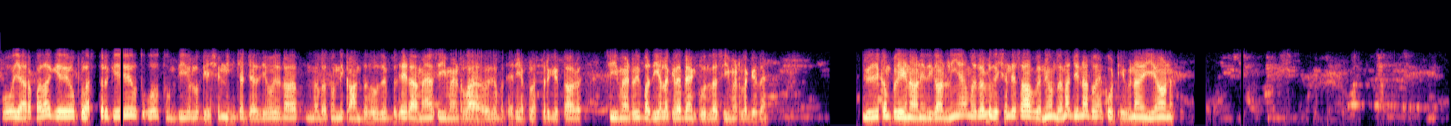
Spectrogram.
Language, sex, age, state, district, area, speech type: Dogri, male, 18-30, Jammu and Kashmir, Samba, rural, conversation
